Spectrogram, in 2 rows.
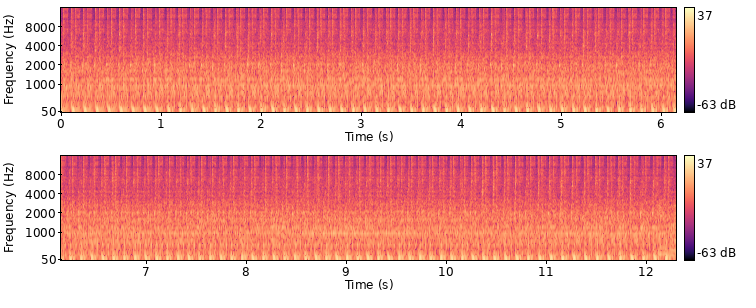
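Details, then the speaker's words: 1970 John Deere 140 garden tractor that wouldn't start from lack of fuel flow, fired after pressurizing the gas tank: slow, even single-cylinder thumping, about 250–500 rpm estimated, steady with no misses; normal idle. "Gave it a little bit of pressure, and it fired right up. Idling it like, I don't know, 250 RPM, 500 RPM, something like that."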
